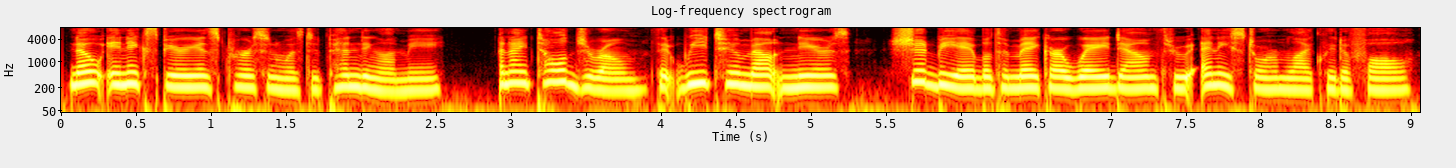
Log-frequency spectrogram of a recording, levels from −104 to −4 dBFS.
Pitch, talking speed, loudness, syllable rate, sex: 205 Hz, 190 wpm, -18 LUFS, 5.3 syllables/s, female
